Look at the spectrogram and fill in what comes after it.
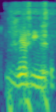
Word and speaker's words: Guerriero: Pues, bueno, yo el último que he leído, que me ha gustado muchísimo, es La Llamada, de Leila Guerriero, que siempre lo digo mal, Guerriero.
